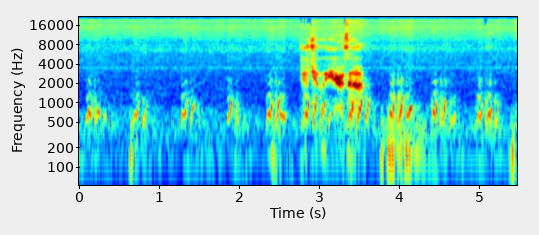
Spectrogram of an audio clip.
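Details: Pet guinea pig reacting to fireworks while held indoors. It makes short, stacked, buzzy chirps in loose pairs. A breathy hiss cuts in midway, and low rumbles and thuds sit in the background.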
